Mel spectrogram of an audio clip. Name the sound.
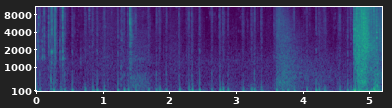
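horse riding hoofbeats from the video game Rust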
